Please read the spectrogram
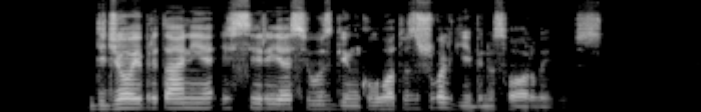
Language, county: Lithuanian, Klaipėda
